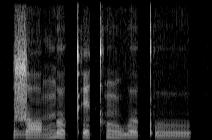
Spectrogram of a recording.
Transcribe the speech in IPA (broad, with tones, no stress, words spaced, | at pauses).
zɔ˨ŋʊ˦˨ kʼɪ˨kʰũ˨wʊ˨ kʼuː˨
